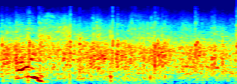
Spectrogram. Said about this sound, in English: Weird that the audience is clapping. Well, they're kind of behind him almost. They definitely put one of those applause signs up for that.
